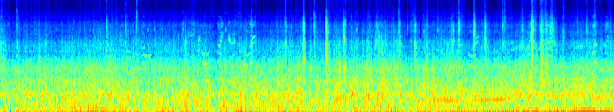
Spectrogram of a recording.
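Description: A rally car engine roars loudly from inside the cabin.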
